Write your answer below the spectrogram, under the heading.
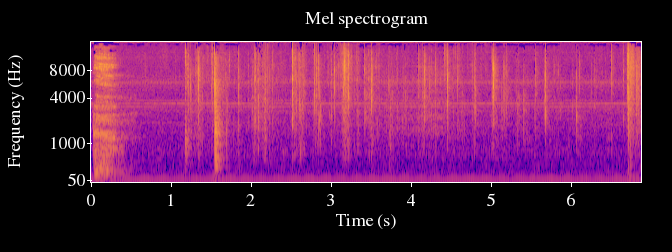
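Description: Crinkling and small clicks of hands handling Kre-O Micro Changers toy packaging and small plastic parts over a paper instruction sheet, with a brief louder rustle at the start and one sharp click about a second and a half in.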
